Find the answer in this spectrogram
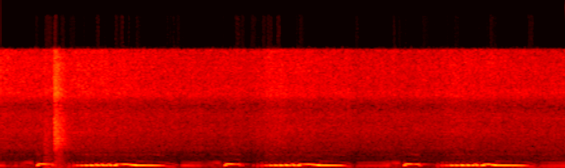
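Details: Lure cooing by a male spotted dove meant to draw song from others: three repeated phrases of abrupt note, bubbling roll and long falling tone, about two seconds apart, with a brief clatter at the start.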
